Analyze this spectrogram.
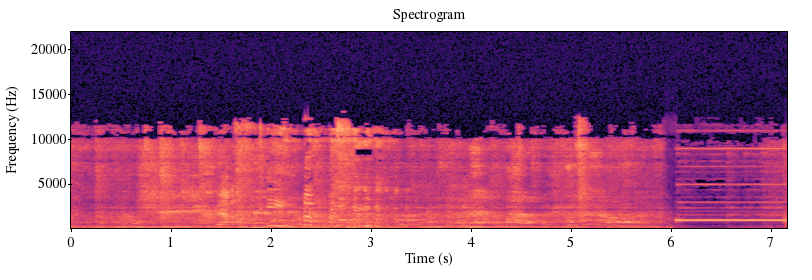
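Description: Upbeat pop music plays.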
